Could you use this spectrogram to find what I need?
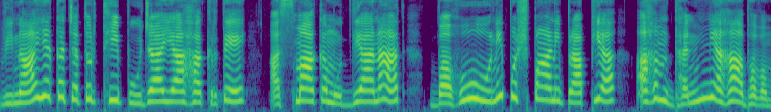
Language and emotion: Sanskrit, happy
